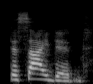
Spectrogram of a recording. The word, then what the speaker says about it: decided: Decided. Decided. This has theid sound. Decided.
